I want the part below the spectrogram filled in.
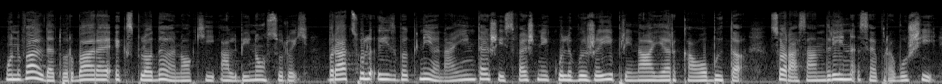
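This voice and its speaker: A woman reading an audiobook with steady, even storytelling. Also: medium pitch, few pauses. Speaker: audiobook narrator. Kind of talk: scripted audiobook narration.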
